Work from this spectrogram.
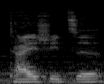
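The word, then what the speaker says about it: Taishi Ci: Taishitsu, I think is how it's pronounced.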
